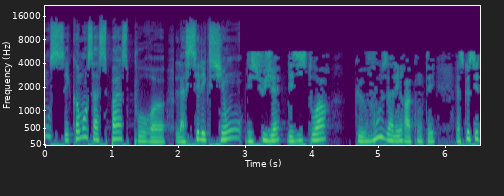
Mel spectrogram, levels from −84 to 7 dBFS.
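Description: At 2.92 s the adaptive stream switches to a lower bitrate and stays there to the end, with no gap. The treble vanishes above 5.6 kHz and smearing artefacts rise, consistent with a fall from 128 to 16 kbit/s MP3. A spectrogram shows a sudden flat ceiling; the waveform stays continuous.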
